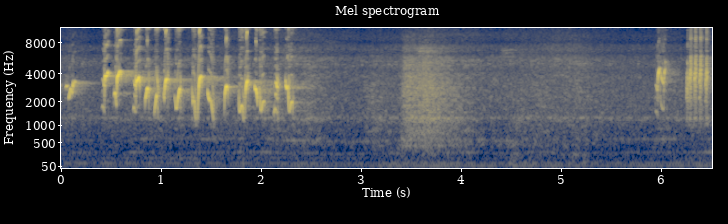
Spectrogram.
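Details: Bulbul decoy call for wild birds: a fast run of about a dozen bright, dipping whistled notes, then a quiet stretch with a soft rustle and a final short burst.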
